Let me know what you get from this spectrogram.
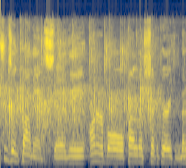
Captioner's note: some Applause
